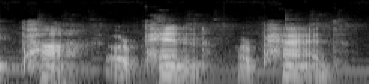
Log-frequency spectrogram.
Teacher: in english we say the plosive is aspirated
